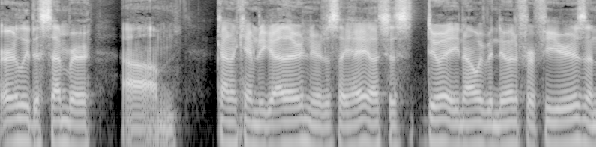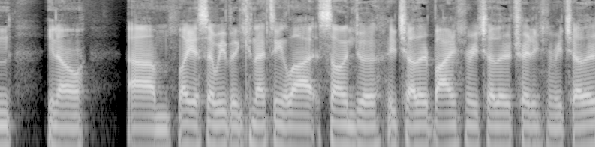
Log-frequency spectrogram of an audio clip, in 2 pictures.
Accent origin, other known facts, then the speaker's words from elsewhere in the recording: Cedar Rapids, Iowa, United States; I'm from Cedar Rapids as well.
